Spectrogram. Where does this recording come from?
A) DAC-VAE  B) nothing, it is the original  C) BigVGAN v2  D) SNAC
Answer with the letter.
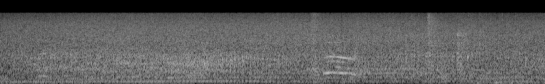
B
